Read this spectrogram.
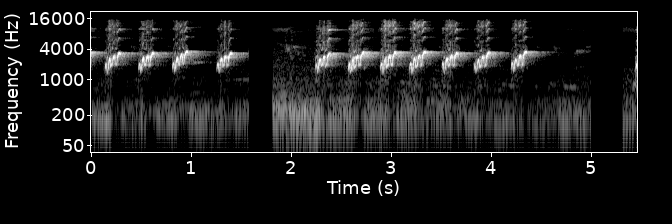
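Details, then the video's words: Luring call of a female black-crested bulbul calling a male: a brisk series of loud, bright chirps, about four, then a pause, then eight more in steady rhythm, each note dropping in pitch. "Suara burung kutilang emas pikat"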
